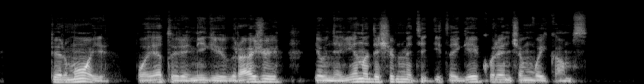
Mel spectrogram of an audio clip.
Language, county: Lithuanian, Kaunas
